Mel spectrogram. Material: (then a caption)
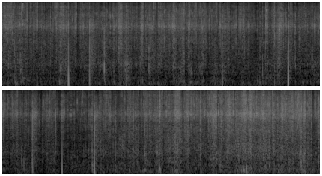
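Plastic. Clear plastic bubble wrap is gathered and squeezed in a hand with red-painted nails, giving a steady bright crinkling of the film broken by sharp, irregular pops as the bubbles burst. The sound is thin and high with almost no low end.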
